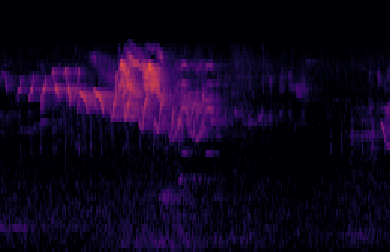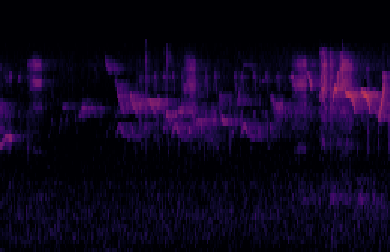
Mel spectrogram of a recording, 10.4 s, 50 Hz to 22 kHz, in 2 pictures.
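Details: Song thrush (Turdus philomelos) singing on 2 April 2016 in Zabrzeg forest district, Bielsko, southern Poland: bright, high, varied phrases in short bursts with pauses, somewhat distant over a soft outdoor hiss.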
